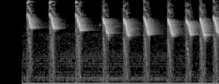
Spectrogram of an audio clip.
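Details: Saffron finch (canário-da-terra) singing estalo: ten sharp, high, downward-sweeping chips that start spaced and gradually quicken into a tighter, slightly lower run; no other noise.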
